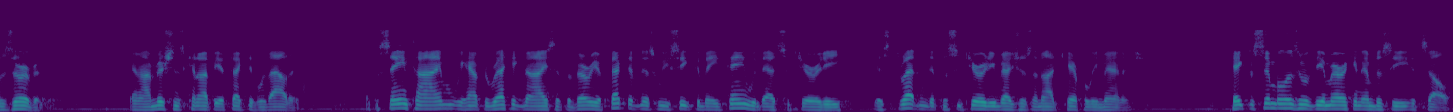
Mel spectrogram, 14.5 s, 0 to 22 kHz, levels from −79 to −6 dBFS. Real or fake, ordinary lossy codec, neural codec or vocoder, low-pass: fake; AAC, 48 kbps; codec, 16 kHz, 4 kbps, X-Codec, WavLM features, trained on Multilingual LibriSpeech; 7.2 kHz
